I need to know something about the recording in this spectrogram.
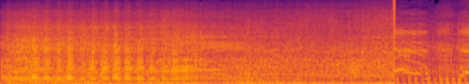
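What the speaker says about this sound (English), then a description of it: "They brought out all the race bikes today." Banshee race bikes roar past loudly with buzzing two-stroke engines, the pitch dropping as they go by, then a sharp click and a fresh high-revving engine note rises near the end.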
